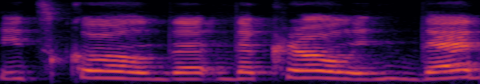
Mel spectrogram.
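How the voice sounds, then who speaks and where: A man's raised, projected voice at a high pitch. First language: not English. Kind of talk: casual review talk to camera. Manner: hesitant, filler-heavy, with frequent 'uh'.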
